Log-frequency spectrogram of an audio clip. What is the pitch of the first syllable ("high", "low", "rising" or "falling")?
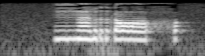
high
